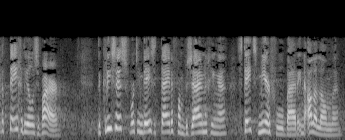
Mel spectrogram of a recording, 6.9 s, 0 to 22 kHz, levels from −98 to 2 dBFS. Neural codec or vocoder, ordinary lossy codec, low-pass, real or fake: none; none; 7.2 kHz; real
